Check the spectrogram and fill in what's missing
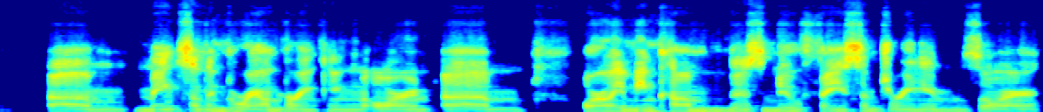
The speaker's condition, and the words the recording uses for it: Cleft palate. It made my voice pretty nasally, and sometimes, like, it makes it have more of,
